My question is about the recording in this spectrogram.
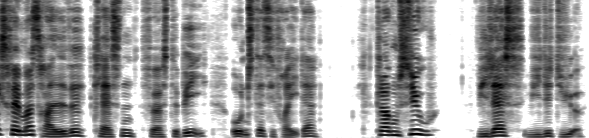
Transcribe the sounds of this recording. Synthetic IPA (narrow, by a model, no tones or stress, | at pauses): eɡ̥sfemɒ̽t͡sʰʁɑðˠʋəkʰlæsn̩fɶɐsd̥əb̥e̝̰ː | ʔɔ̽n̰sd̥æt͡sʰe̝fʁɛ̰ːd̥æ | kʰlɒ̽ɡ̥n̩syʊ̰ | ʋilæsʋiləd̥yɐ̰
